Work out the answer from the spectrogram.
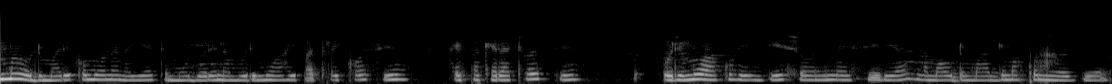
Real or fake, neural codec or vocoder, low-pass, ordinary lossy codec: real; none; 7.2 kHz; AAC, 16 kbps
